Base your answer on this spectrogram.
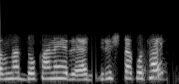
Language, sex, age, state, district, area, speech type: Bengali, female, 30-45, West Bengal, Nadia, rural, conversation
